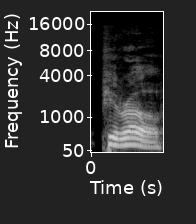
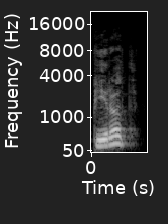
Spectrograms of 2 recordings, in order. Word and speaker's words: Pirot: and then to bulgaria which the guy calls pirro yes yeah kelly wallace calls it like but later some yugoslavs actually pronounce it pirot um and it's interesting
